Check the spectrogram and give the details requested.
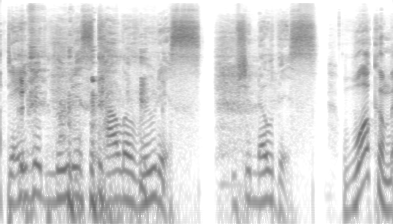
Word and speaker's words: Koloroutis: I was going to pronounce it wrong again, Koloroutis. Yeah, what's going on? It's David Ludus Koloroutis.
